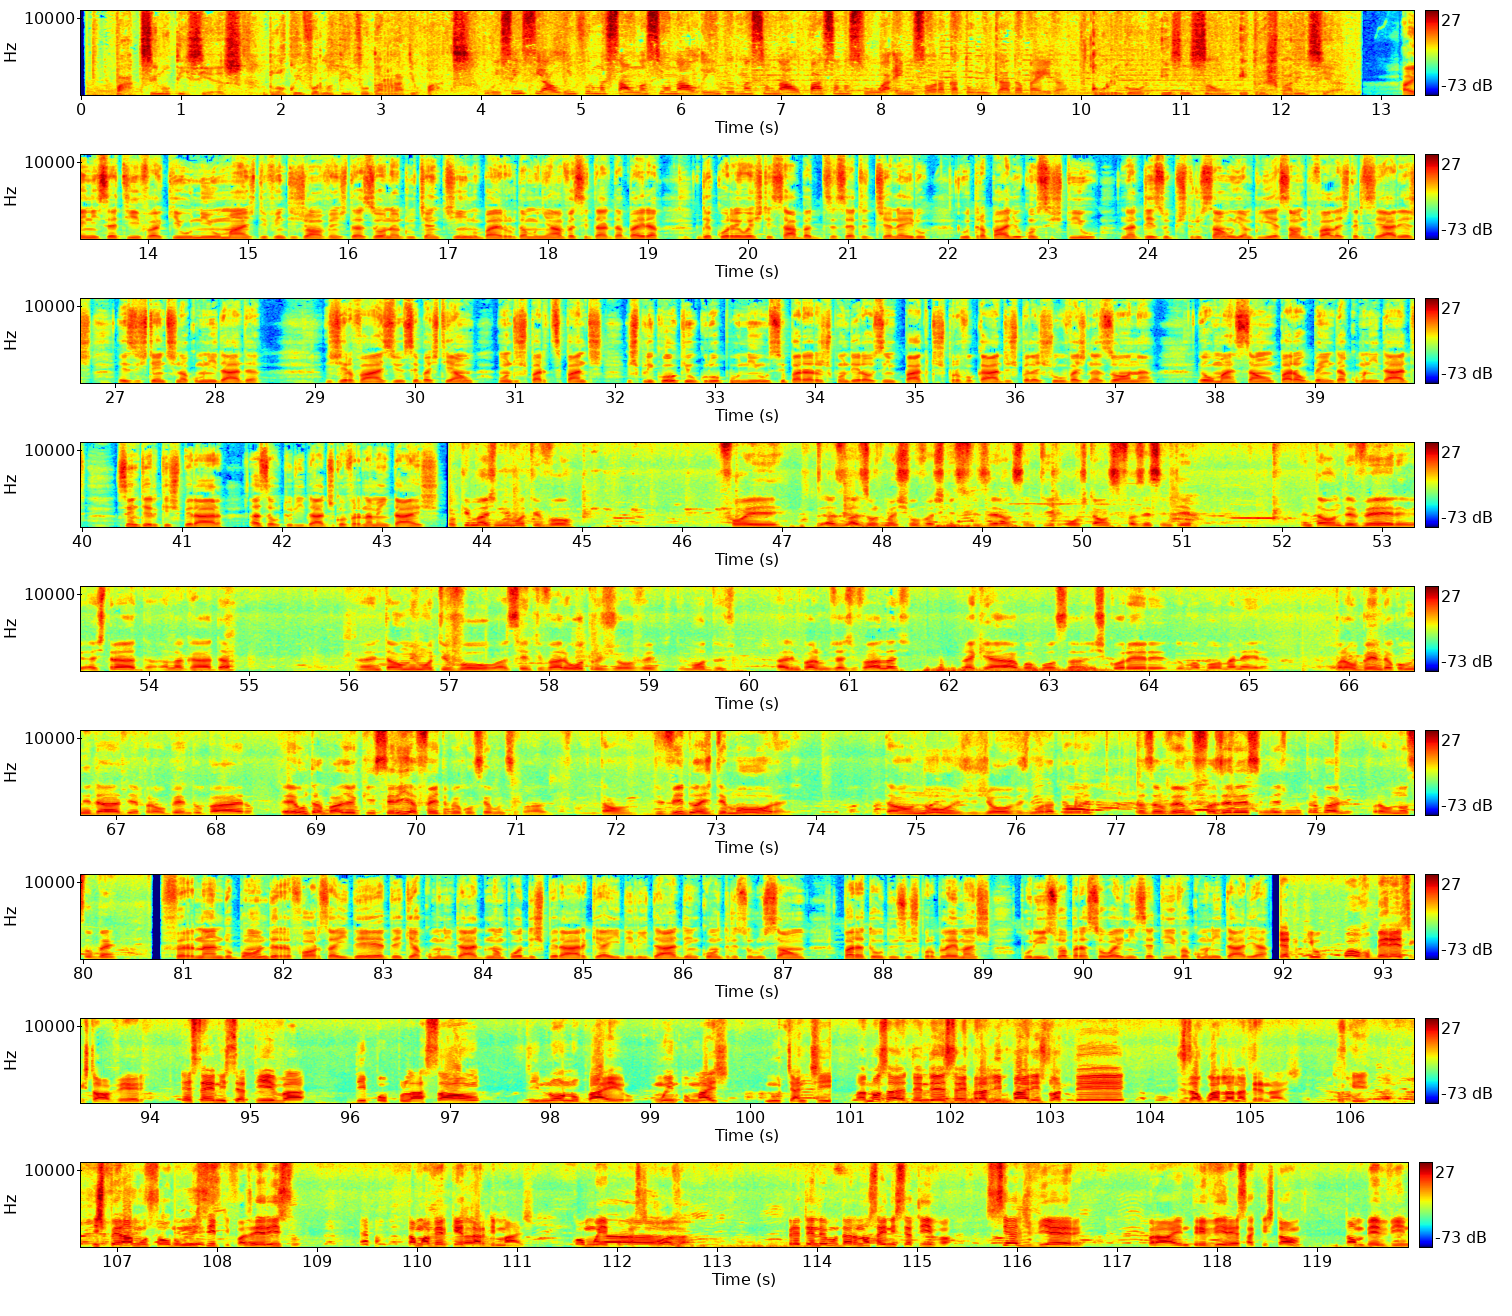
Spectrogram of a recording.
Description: Cientes de que muitos bairros no país tem estado a sofrer os impactos da época chuvosa, os nossos entrevistados apelam os residentes para seguirem o seu exemplo, colocar a mão na massa para o bem da própria comunidade.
